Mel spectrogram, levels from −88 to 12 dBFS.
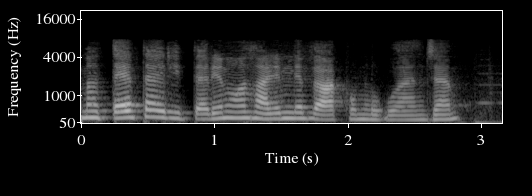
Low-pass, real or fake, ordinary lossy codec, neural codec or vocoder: none; fake; none; codec, 16 kHz, 0.5 kbps, X-Codec, HuBERT features, trained on general audio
